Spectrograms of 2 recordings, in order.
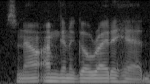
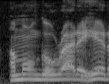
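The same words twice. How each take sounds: First: Said in the usual way. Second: A lightly voiced bouncy announcer, higher and louder; hammed-up cheerful declaration; playful put-on voice. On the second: Streamer hyping up chat about the drawing, mock announcer.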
